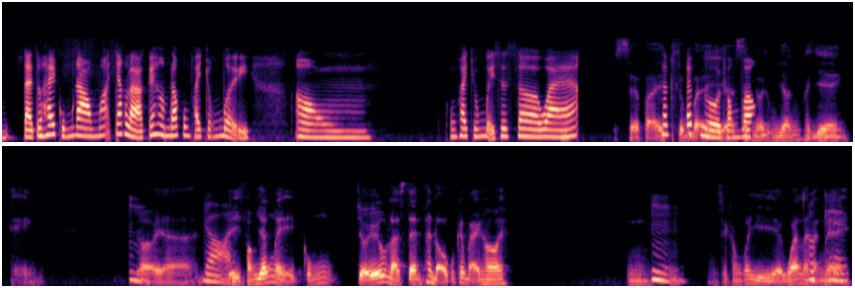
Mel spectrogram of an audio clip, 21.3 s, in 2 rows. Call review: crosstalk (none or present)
present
